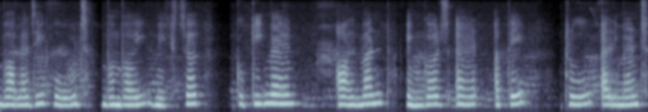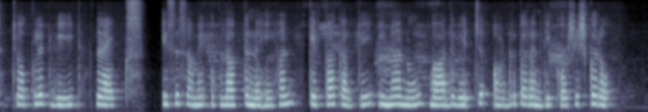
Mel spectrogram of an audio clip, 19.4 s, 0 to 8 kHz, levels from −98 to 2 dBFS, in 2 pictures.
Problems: continuous background conversations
